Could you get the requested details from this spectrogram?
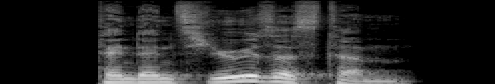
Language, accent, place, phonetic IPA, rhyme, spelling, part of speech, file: German, Germany, Berlin, [ˌtɛndɛnˈt͡si̯øːzəstəm], -øːzəstəm, tendenziösestem, adjective, De-tendenziösestem.ogg
- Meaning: strong dative masculine/neuter singular superlative degree of tendenziös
